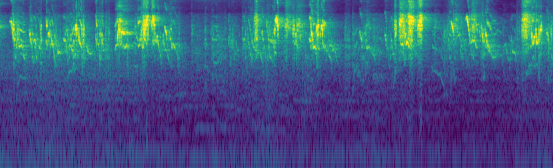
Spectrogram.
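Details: Several bursts of budgerigar warbling from birds on a perch, scratchy chirps and buzzy squeaks rising and falling in waves about every second, over a soft low hum.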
